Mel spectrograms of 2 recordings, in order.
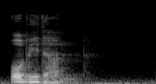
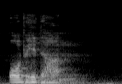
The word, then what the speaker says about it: অভিধান: আজকের প্রথম শব্দটি হল অভিধান লক্ষ্য করুন শুরুর অটি ওকারের মত উচ্চারিত হয়েছে আর এ শব্দে দুটি মহাপ্রাণ ধ্বনি রয়েছে ভ এবং ধ অভিধান তারপর রয়েছে অভিযান অতীত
